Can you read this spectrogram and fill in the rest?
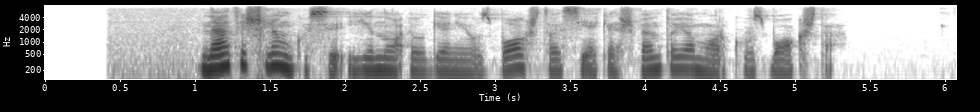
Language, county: Lithuanian, Kaunas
